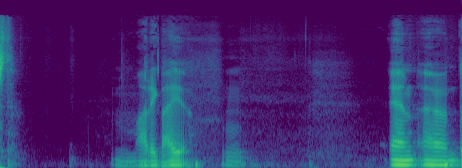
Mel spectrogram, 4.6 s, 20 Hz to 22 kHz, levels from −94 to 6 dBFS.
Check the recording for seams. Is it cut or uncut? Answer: cut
